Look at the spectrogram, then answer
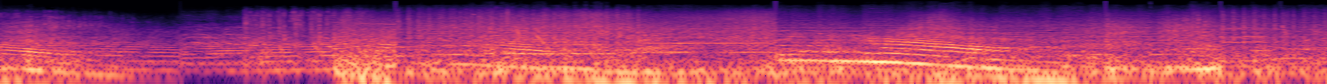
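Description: Japanese air raid bombing in a war film set during the Sino-Japanese War: roaring aircraft engines sweep overhead with loud blasts and crashing impacts, dense and close, the din rising and falling throughout with pitch swoops as planes pass.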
